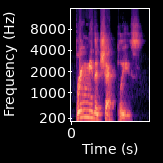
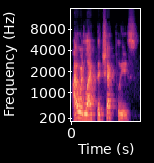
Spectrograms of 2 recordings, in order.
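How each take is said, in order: First: Curt, bossy order with me pushed up high; demanding tone. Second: Polite request. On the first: Teacher mocks a blunt diner's demanding order. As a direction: snap it out like a pushy diner. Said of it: "a very demanding thing". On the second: Teacher shows students a relaxed polite request. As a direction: ask gently, no pressure. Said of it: "relaxing way to ask for the bill". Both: Shown as a demonstration.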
